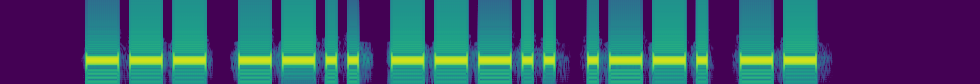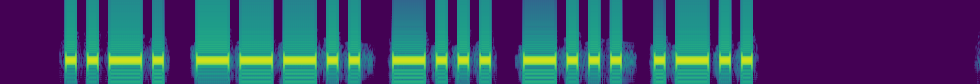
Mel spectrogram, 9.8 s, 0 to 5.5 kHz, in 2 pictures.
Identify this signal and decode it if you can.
Morse code, heard as a keyed tone, about 22 wpm, 600 Hz. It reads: OZ8PM F8BBL
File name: Callsigns-22wpm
